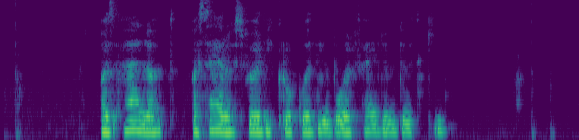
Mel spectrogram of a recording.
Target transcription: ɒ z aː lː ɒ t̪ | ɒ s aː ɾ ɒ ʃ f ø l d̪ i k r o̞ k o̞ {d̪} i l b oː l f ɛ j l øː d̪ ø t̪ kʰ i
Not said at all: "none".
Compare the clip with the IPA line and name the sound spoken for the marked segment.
d̪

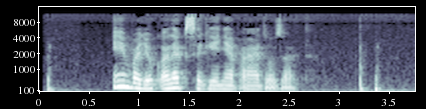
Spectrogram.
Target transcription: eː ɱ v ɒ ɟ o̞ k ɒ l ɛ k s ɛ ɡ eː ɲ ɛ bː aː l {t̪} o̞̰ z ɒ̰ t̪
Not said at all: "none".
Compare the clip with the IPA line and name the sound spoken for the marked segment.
d̪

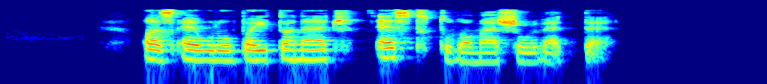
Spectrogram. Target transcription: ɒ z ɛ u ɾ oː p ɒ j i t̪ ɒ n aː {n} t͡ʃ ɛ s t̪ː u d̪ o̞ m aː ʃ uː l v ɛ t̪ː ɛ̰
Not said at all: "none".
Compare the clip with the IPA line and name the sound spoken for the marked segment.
none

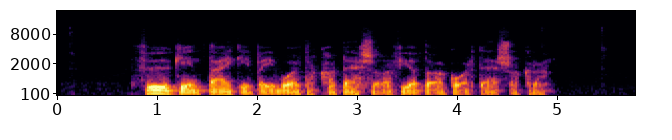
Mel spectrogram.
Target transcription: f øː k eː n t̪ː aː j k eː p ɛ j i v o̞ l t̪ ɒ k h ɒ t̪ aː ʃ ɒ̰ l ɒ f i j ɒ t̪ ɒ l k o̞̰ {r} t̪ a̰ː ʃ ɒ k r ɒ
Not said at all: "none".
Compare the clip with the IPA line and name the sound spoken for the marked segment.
r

